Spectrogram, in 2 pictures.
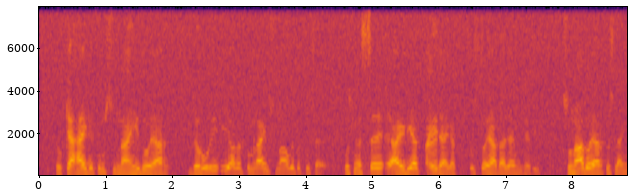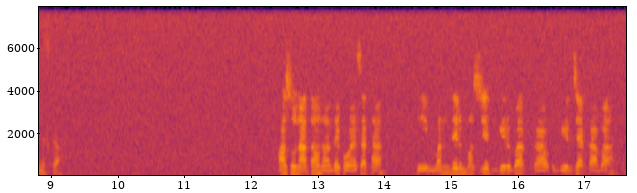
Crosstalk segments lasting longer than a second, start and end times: none

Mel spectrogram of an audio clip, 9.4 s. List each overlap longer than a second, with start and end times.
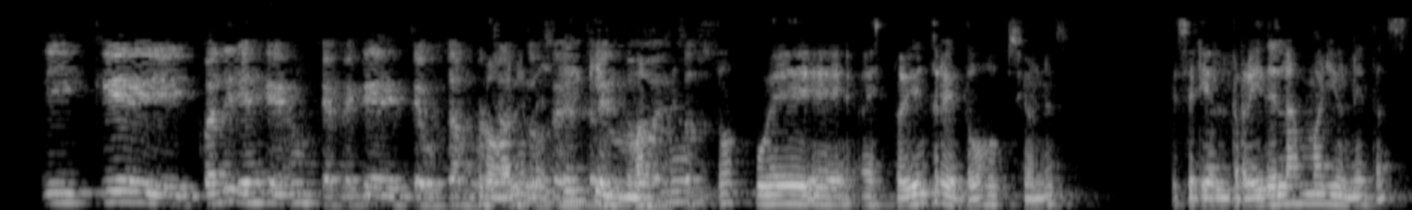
3.2-4.6

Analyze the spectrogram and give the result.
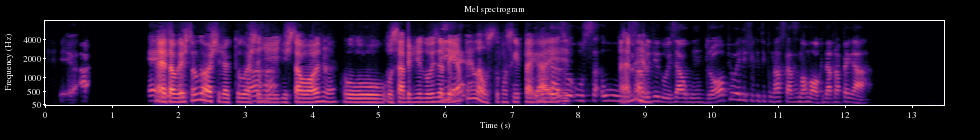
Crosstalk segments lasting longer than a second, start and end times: none

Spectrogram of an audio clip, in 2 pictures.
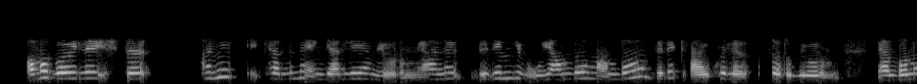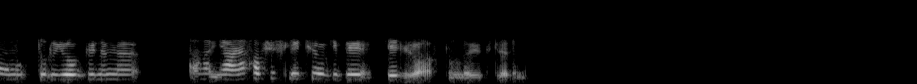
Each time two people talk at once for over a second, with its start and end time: none

